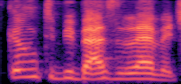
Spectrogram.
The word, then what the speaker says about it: Bazilevych: Like, no, it's going to be Bazilevych. So it's like Basil, but with a Z, and then Evych.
